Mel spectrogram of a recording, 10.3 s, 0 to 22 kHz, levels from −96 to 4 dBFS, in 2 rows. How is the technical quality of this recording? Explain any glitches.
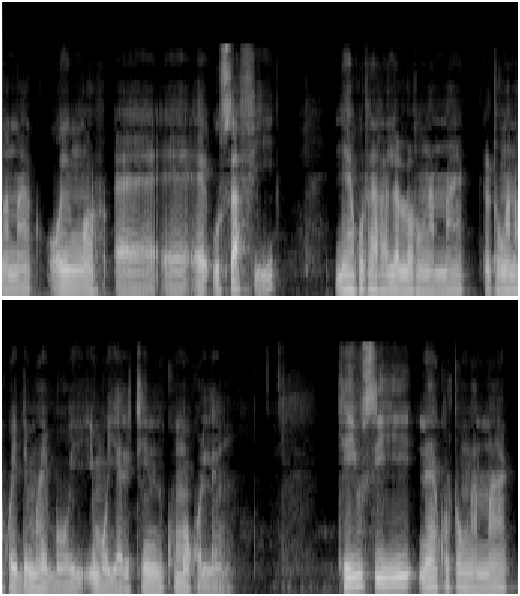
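The recording suffers plainly audible codec damage from start to finish.

Low-delay AAC compression, throughout: this is likely AAC-ELD, whose very short frames resolve pitch harmonics poorly and run short of bits at a rate that fits about 32 kbps. The speech sounds rough and grainy, with noise between harmonics and nothing above 11.7 kHz.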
